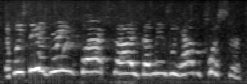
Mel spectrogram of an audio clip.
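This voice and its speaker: Very high-pitched, excitable woman storm chaser. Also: moderate pace. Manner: excitable, shouting and whooping. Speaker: amateur storm chaser filming a video. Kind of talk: excited live storm commentary. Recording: noisy outdoor storm recording with rain. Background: rain and storm ambience.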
